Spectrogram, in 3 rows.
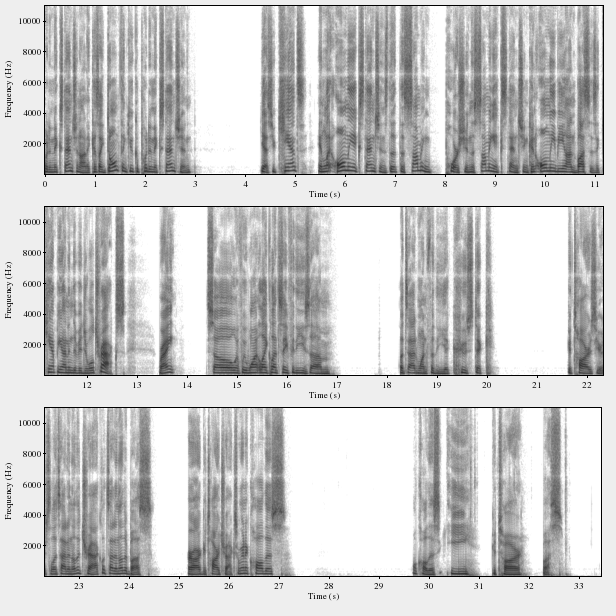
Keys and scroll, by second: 27.3 BackSpace, 29.3 shift+BackSpace, 30.0 shift+BackSpace.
